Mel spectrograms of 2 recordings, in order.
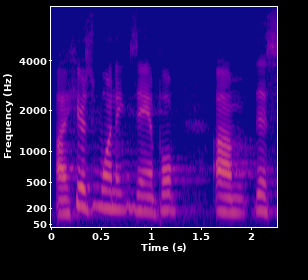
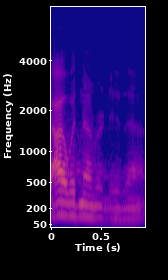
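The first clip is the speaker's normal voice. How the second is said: lower, prim denial in a lightly put-on voice; mock self-righteous listener; 6 semitones lower than usual. Imitating a listener denying anger, lower and prim. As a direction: mimic a smug churchgoer denying it. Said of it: "some of you are like".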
